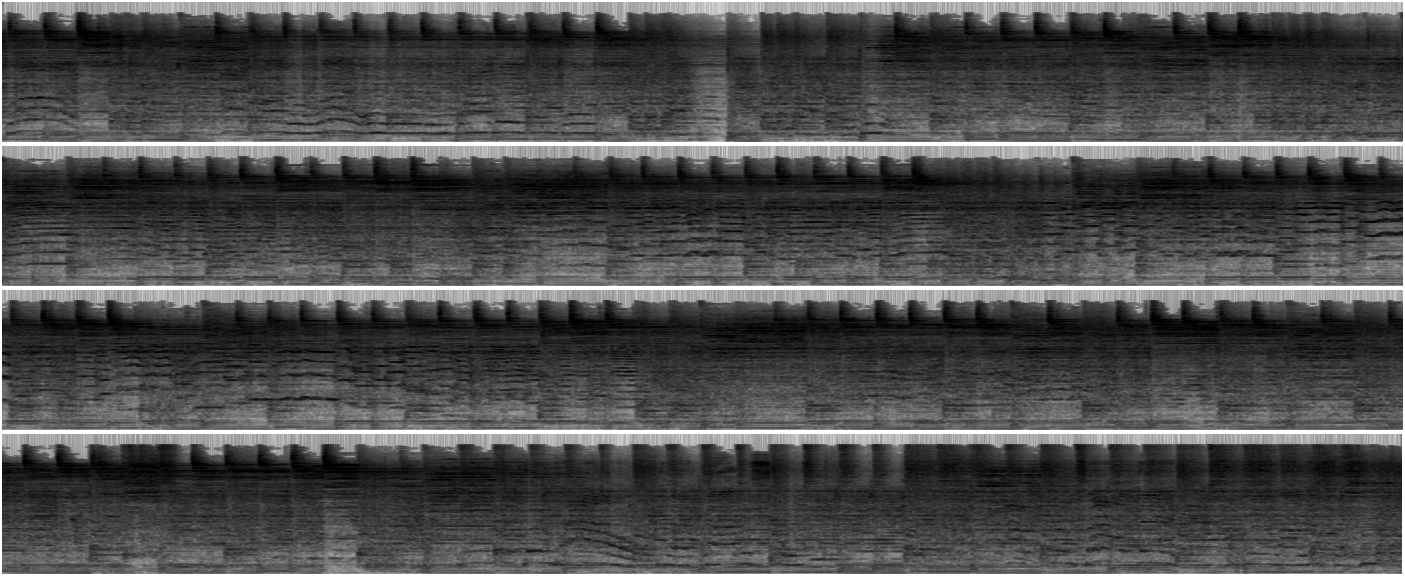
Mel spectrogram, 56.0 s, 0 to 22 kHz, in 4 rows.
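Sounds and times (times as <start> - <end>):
drum kit: 0.0 - 56.0
electric bass guitar: 0.0 - 56.0
electric guitar: 0.0 - 56.0.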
